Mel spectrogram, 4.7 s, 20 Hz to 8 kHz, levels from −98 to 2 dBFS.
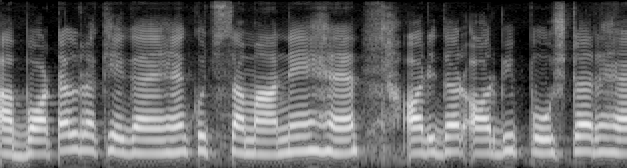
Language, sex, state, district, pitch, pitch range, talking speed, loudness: Hindi, female, Chhattisgarh, Raipur, 215 Hz, 200-230 Hz, 180 wpm, -15 LUFS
